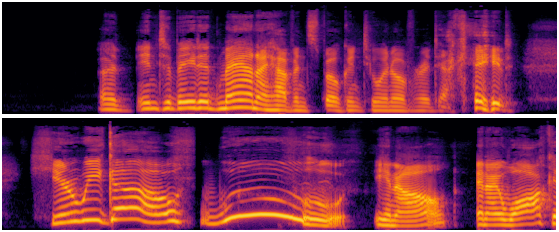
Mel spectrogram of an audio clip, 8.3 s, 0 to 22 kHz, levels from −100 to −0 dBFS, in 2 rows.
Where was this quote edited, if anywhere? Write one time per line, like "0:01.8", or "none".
0:01.0
0:05.6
